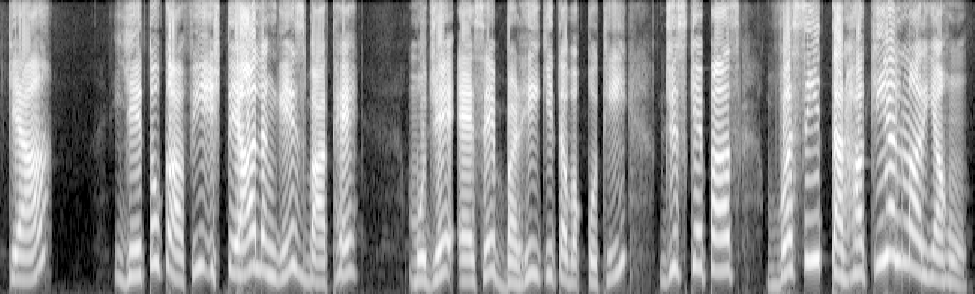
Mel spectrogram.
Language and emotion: Urdu, angry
